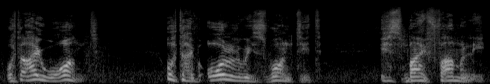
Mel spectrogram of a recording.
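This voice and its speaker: Earnest protective young mercenary brother in a video game, highish voice that moves around a lot, faint noise. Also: male voice, lively intonation, slow, creaky, a bit bright, slightly rough, exaggerated voice. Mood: earnest pleading. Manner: earnest, pleading. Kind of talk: dramatic video game acting.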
